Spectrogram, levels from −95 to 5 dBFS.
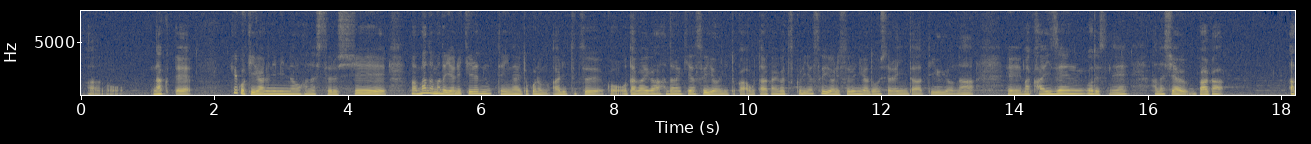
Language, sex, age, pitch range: Japanese, male, 20-39, 105-135 Hz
